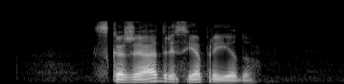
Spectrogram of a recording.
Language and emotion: Russian, neutral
